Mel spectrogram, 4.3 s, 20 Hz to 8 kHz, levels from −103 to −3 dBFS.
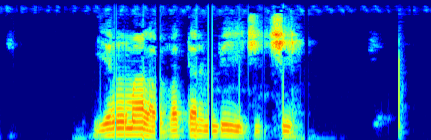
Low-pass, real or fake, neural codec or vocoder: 7.2 kHz; real; none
